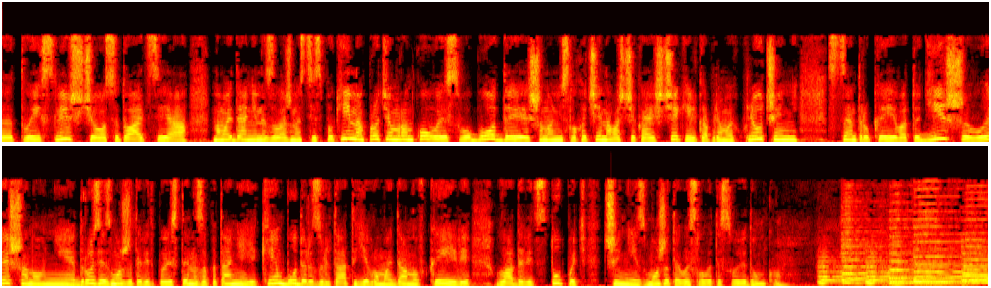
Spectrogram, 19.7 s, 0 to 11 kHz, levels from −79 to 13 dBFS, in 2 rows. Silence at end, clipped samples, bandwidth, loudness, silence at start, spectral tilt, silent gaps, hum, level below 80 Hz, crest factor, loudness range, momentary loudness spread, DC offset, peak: 0 s; under 0.1%; 8.8 kHz; -12 LUFS; 0 s; -4.5 dB/octave; none; none; -36 dBFS; 12 dB; 2 LU; 5 LU; under 0.1%; 0 dBFS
